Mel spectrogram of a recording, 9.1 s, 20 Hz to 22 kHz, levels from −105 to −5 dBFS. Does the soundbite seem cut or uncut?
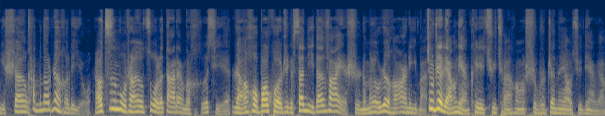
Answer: uncut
